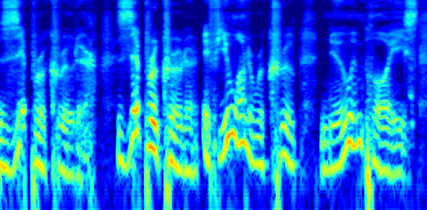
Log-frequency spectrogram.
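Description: On a very clean recording with a silent background, a man puts on a character voice at a medium pitch and a very slow pace. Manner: tense, stressed, ominous.

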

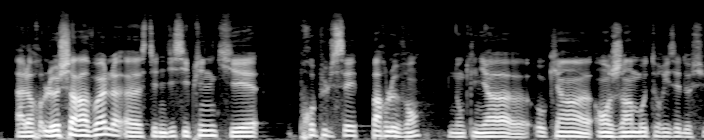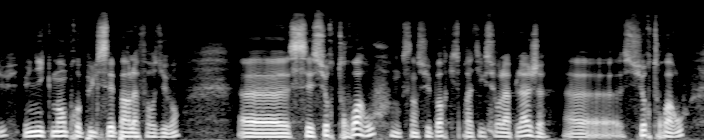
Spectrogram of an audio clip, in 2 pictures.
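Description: A man at a medium pitch and moderate pace, fairly even in intonation, on a very clean recording with a silent background and a dry, close sound with no echo. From Brittany, France (Saint-Malo, bay of Mont-Saint-Michel). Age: 20s. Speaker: land sailing champion and student. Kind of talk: interview before a live audience. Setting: school, in front of an audience. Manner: hesitant, frequent fillers and repetitions.

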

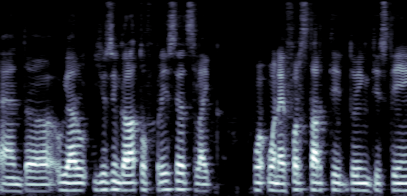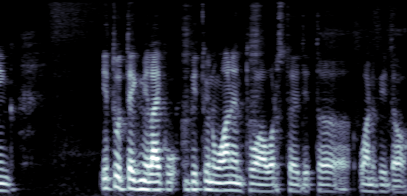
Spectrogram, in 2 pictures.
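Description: A man with a Romanian accent speaks at a moderate pace in a dark, mellow tone with fairly even intonation. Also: medium pitch for a man. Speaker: YouTube channel owner. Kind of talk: casual chat.

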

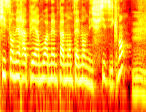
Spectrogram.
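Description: A very fast-paced woman's voice, medium in pitch, with ordinary pitch variation. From Paris, France. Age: 40s. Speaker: humanitarian worker. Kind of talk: testimony. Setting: at the host's home.

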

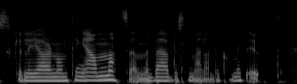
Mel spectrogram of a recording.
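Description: Here a woman speaks at a fairly low pitch. The sound is dry and close, with no echo. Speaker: new mother. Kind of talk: casual chat.

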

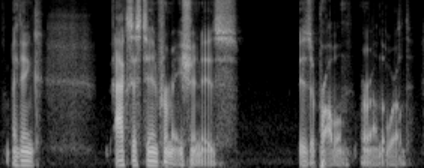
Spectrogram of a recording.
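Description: At a moderate pace, a man with a New York accent talks with long, frequent pauses. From New York City (Queens). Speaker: tech entrepreneur and app creator. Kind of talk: casual interview conversation.

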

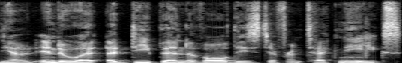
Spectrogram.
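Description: An unremarkable speaking voice from a man, fairly low in pitch with ordinary variation, in a dry, close sound with no echo. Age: 30s. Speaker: author and English teacher. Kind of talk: interview.

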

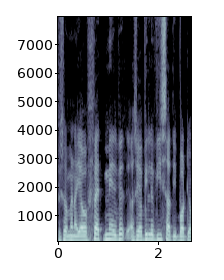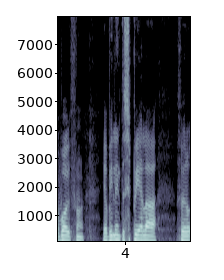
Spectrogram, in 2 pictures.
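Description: In a very clean recording with a silent background, a man speaks at a fairly quick pace with a fairly high pitch, fairly even intonation, and a dark, mellow tone. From Sweden, Rinkeby (Stockholm), Chilean family. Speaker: songwriter and rapper. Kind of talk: casual interview chat. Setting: hotel, recording studio-like podcast setup.

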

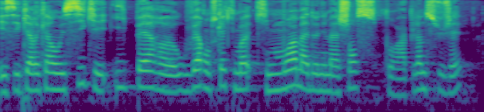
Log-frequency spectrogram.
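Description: At a fairly quick pace, a woman with a medium pitch speaks with fairly even intonation against noticeable background noise. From Paris suburbs, Val-de-Marne (94). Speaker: hip-hop cultural manager and entrepreneur. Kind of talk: interview conversation. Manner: hesitant, many fillers and repetitions.

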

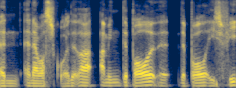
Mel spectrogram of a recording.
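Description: A man talks with a Glasgow accent. His pitch is fairly low, with ordinary variation. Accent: Scottish (Glasgow area). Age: 30s. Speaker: football fan pundit. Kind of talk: casual chat.

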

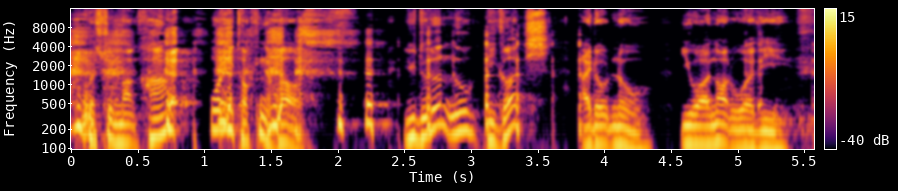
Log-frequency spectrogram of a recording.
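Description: Long, frequent pauses break up this medium-pitched man's speech, which swings very widely in pitch. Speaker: CEO and co-host. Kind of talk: casual chat about crypto news. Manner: casual, informal.

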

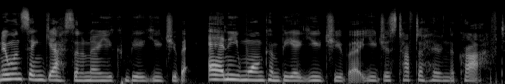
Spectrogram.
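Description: The speech comes at a very fast pace with hardly any pauses and fairly even intonation, on a very clean recording with a silent background. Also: woman, medium pitch for a woman. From the Wirral, northwest England. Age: 30s. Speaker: fashion and beauty blogger, YouTuber, podcast host. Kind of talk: casual interview chat.

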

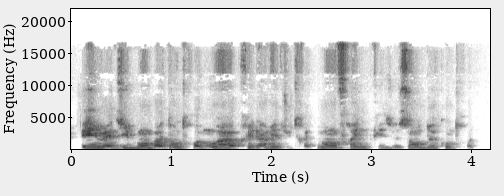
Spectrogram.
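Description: A woman speaks at a fairly quick pace in a somewhat breathy, fairly high voice with ordinary pitch variation. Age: 20s. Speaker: leukemia survivor, preschool teacher. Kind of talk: testimony.

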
